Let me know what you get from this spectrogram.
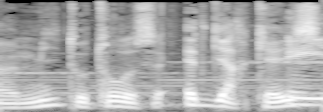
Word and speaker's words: Edgar Cayce: ça s'écrit C-A-Y-C-E, Edgar Cayce, et vous verrez que le personnage est encore très vivant dans l'esprit de beaucoup de personnes, même s'il est mort en 1945.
